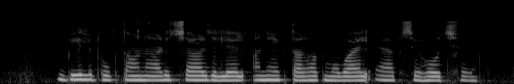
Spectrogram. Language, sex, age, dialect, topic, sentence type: Maithili, female, 25-30, Eastern / Thethi, banking, statement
